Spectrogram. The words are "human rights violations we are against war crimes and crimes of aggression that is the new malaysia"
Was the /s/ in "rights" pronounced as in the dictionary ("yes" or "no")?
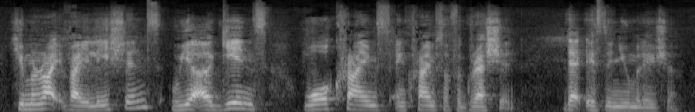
no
